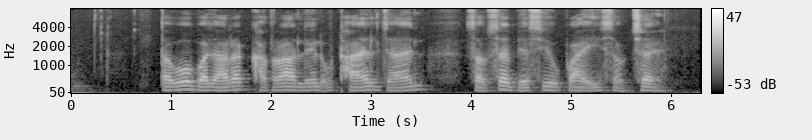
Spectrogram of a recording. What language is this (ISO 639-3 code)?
mai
